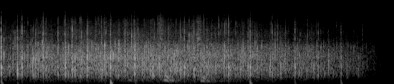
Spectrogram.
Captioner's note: audience applauds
